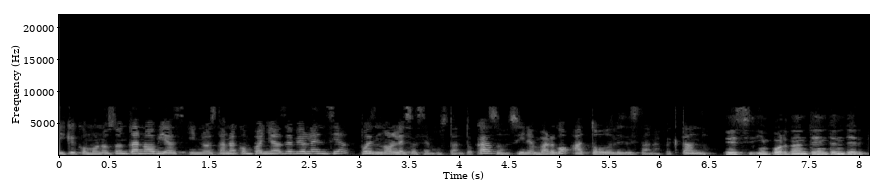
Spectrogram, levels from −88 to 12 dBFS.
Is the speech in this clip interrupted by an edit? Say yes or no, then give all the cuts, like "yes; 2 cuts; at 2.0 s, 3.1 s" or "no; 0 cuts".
yes; 2 cuts; at 2.9 s, 6.6 s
